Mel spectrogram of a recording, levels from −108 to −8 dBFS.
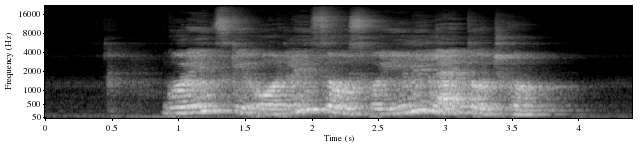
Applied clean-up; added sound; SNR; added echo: none; none; none; reverberation time 0.7 s.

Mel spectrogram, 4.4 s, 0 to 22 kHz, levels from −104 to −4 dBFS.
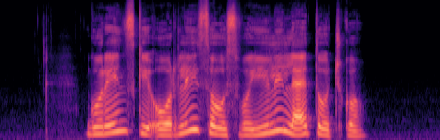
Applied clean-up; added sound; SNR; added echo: none; none; none; none.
